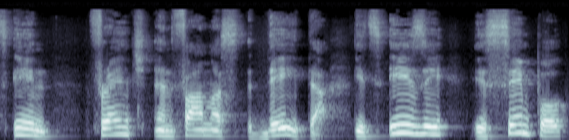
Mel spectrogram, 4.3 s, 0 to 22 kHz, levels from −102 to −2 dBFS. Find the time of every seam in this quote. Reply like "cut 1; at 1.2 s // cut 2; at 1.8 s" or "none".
cut 1; at 2.6 s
